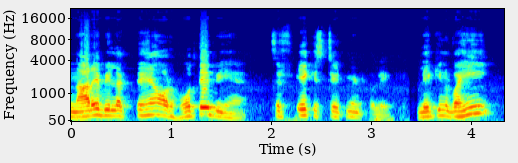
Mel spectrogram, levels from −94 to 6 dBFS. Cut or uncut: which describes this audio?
uncut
